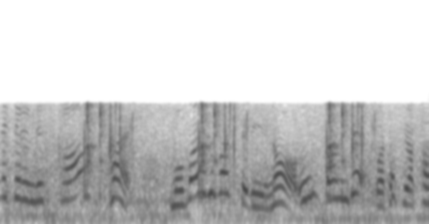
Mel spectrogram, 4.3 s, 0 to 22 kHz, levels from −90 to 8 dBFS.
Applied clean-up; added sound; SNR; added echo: none; Crushing; 2 dB; none.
